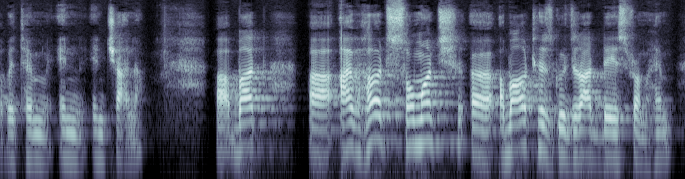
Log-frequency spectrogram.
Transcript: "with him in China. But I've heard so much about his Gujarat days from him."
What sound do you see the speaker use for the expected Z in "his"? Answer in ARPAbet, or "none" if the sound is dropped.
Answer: Z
